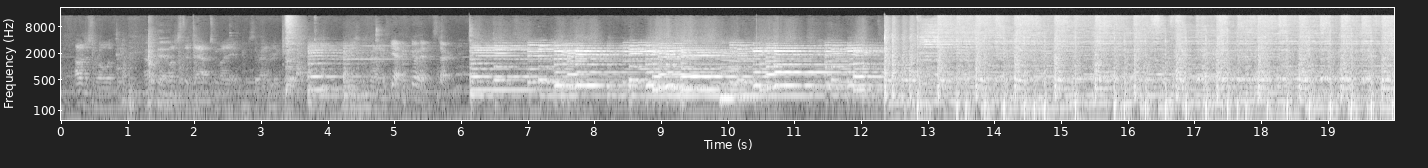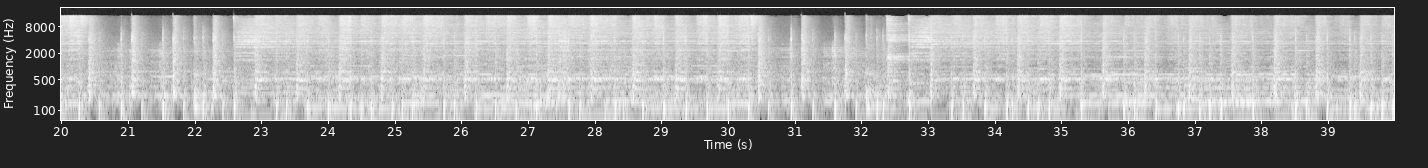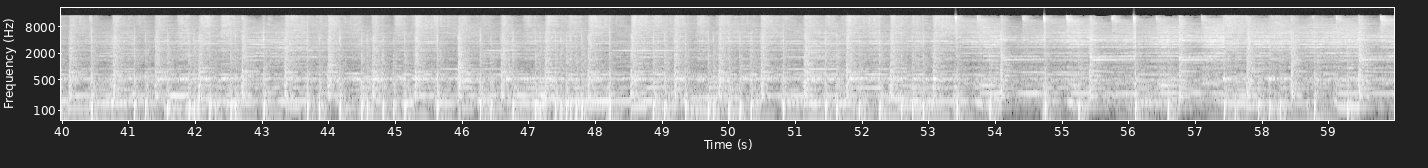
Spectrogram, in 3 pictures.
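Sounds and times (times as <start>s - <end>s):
drum kit: 0.8s - 5.4s, 6.1s - 59.9s
electric guitar playing: 3.7s - 59.9s
electric bass: 6.2s - 59.9s.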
